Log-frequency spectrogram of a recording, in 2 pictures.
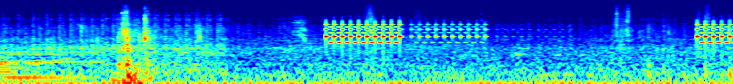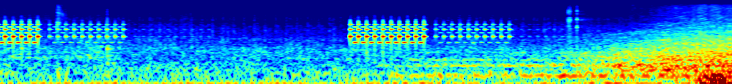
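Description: Mobile phone ringing with an incoming call: a trilling electronic ringtone sounding three times, a few seconds apart, each ring a louder trill followed by a softer one.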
